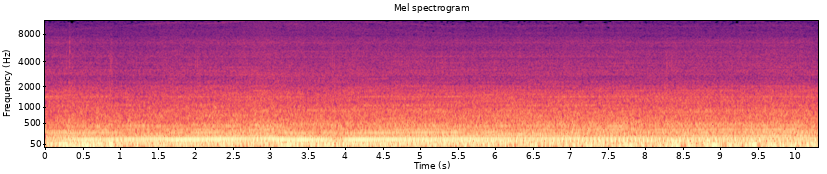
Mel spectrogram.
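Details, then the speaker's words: Silverado Duramax crew cab dually, AAM 11.5 rear axle just rebuilt with an Eaton locker, on a highway test drive at 60 mph. Steady drone with a faint low gear hum, a bit louder than remembered, no howl or clunk. New gears need break-in. "there it is 60 and no noise you can hear the gears a little bit louder than what i remember i think i'm paying attention to it now too i guess you got to break them in"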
